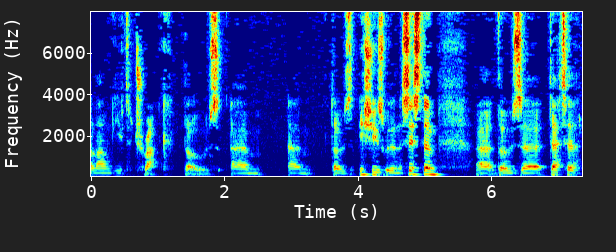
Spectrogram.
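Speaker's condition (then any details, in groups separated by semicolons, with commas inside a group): No condition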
